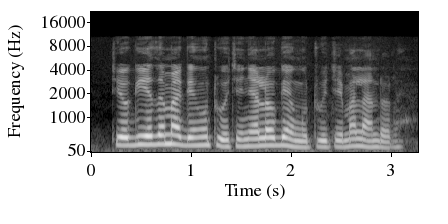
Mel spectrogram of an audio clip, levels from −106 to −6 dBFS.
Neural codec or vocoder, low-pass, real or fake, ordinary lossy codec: none; none; real; none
